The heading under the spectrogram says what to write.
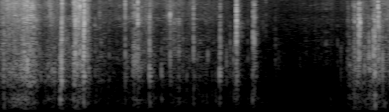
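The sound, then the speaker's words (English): Crinkling of a kangaroo jerky packet being torn open: a quick burst of dry, crackly plastic rustles and snaps, fairly loud, pausing briefly before another flurry of crinkles, with no voices. “I'm opening it.”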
